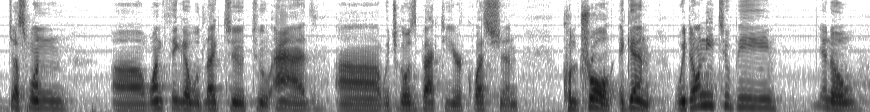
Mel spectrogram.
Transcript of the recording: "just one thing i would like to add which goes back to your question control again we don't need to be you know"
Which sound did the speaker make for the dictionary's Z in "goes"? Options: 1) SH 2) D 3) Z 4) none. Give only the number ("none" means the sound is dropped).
3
